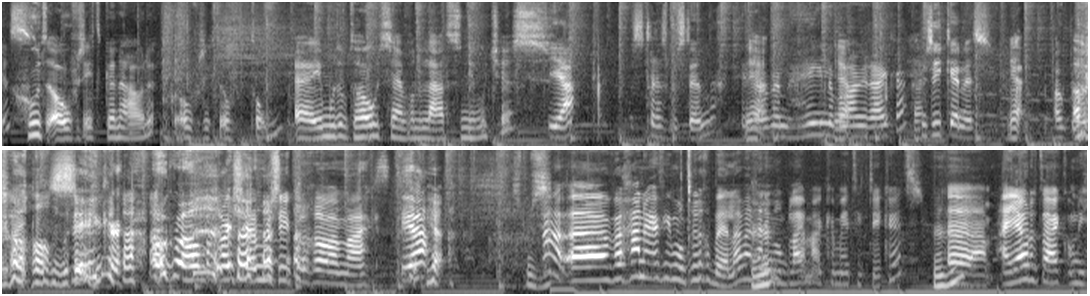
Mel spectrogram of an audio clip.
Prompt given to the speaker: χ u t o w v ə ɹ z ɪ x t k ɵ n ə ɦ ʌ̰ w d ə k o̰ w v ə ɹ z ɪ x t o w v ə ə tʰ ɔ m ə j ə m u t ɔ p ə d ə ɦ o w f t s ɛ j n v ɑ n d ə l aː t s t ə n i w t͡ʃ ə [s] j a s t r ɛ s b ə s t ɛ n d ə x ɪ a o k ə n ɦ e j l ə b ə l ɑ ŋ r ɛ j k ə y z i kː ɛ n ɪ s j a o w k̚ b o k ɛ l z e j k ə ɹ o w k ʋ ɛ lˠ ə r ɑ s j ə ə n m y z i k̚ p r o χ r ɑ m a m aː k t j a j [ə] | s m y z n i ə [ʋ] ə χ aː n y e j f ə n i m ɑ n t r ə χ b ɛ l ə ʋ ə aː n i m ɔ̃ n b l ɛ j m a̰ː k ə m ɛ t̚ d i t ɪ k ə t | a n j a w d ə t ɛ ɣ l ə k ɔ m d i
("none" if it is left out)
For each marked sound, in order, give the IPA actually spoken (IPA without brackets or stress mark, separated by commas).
s, a, ʋ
